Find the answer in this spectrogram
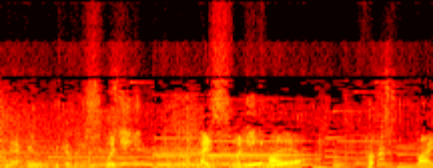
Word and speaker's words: Deku: But see, when I was growing up, for some reason, I would always pronounce any of the Deku words as Dooku.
